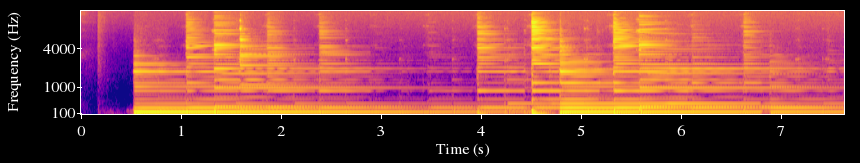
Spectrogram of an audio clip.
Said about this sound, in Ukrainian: І користуючись нагодою, я запрошую нас послухати зараз одну колядку.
